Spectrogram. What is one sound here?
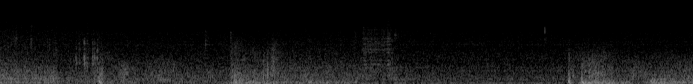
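A tank cannon fires with a sharp boom.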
